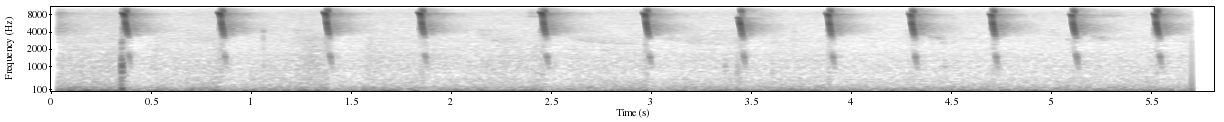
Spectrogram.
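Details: Chipmunk taunting cats by screaming at them: a steady series of about twelve sharp, very high-pitched chips, roughly two per second and evenly spaced, over a low background rumble.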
